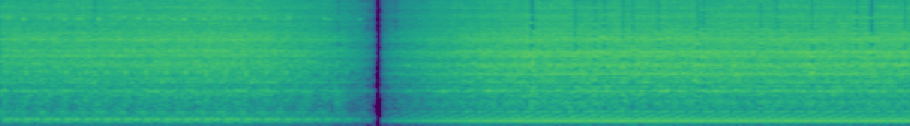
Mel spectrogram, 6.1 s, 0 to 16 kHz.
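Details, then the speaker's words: 1981 Buick LeSabre with 307 Olds V8 (200 transmission, slipping) runs lumpy and uneven at idle, pulsing about three times a second, still rough after battery reinstalled; owner suspects a vacuum leak somewhere. "nope still sounds like a beast all right well let's see where we go from here"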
